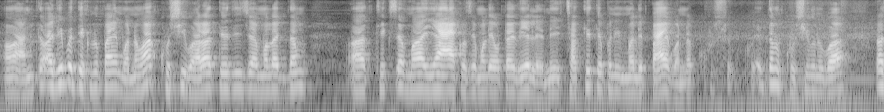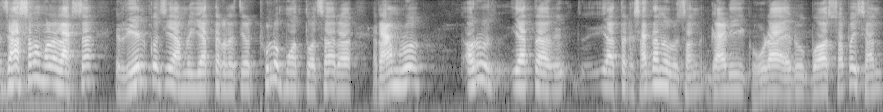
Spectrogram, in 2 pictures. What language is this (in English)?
Nepali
